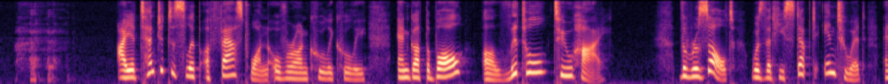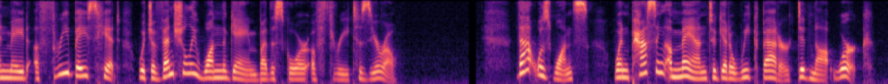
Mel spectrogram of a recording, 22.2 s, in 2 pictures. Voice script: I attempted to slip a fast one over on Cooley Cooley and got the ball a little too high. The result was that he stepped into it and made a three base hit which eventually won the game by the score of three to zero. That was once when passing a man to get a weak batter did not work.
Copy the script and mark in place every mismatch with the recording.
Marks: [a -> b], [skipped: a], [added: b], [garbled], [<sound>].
[laugh] I attempted to slip a fast one over on Cooley Cooley and got the ball a little too high. The result was that he stepped into it and made a three base hit which eventually won the game by the score of three to zero. That was once when passing a man to get a weak batter did not work.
